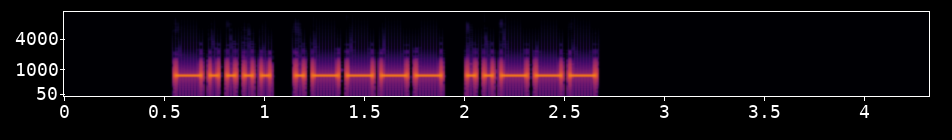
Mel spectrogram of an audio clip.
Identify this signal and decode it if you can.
Morse code, heard as a keyed tone, about 28 wpm, 700 Hz. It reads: 612
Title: Numbers - 3-Digit 28wpm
